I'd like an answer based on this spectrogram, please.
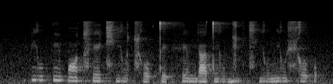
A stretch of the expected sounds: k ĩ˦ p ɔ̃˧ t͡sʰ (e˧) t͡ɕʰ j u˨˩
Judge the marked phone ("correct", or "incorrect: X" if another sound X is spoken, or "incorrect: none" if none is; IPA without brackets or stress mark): correct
